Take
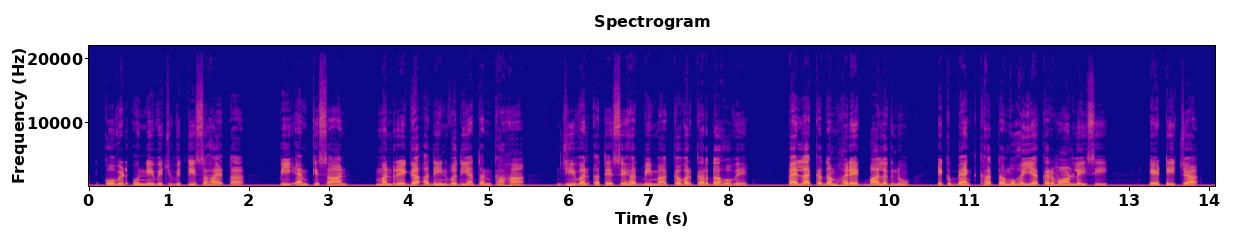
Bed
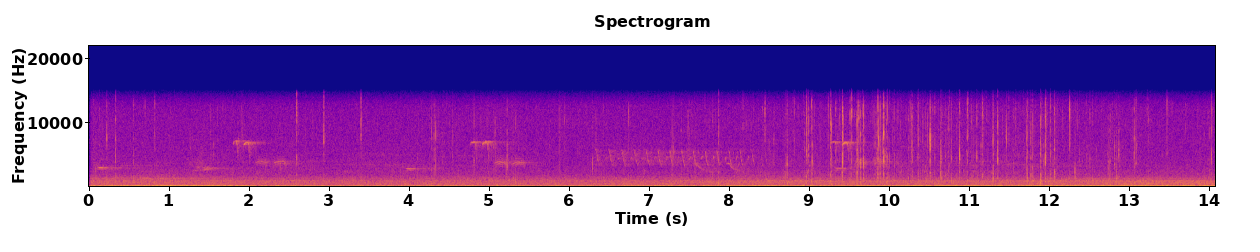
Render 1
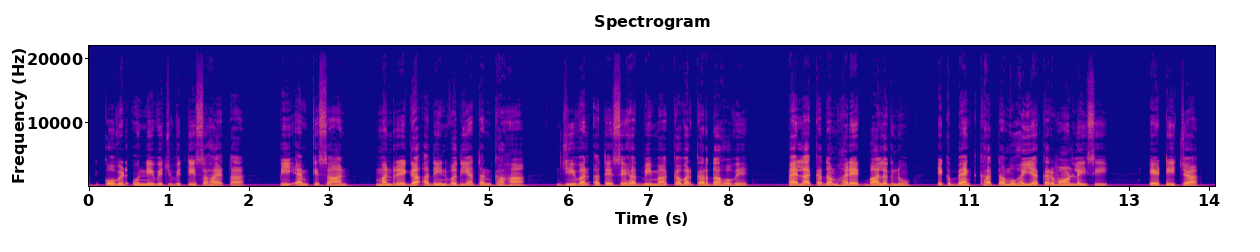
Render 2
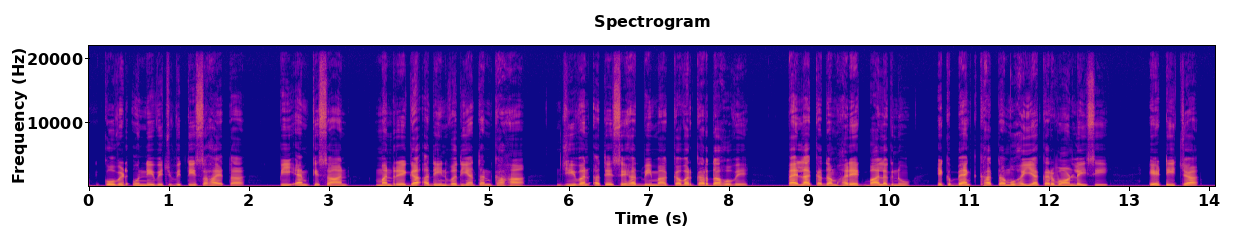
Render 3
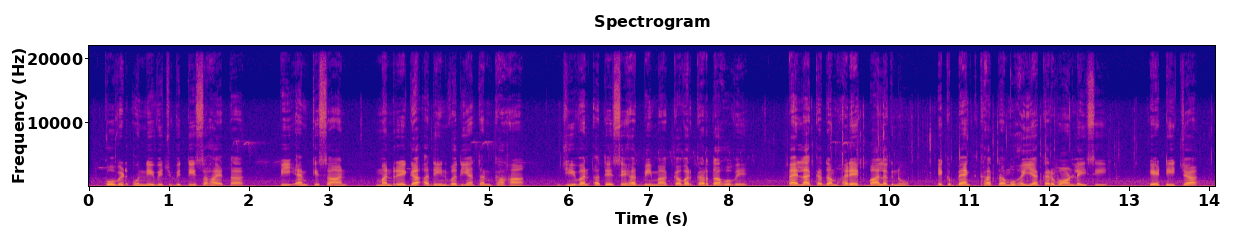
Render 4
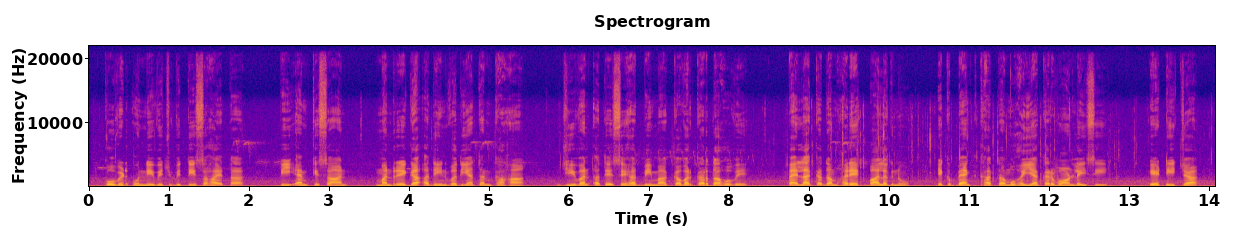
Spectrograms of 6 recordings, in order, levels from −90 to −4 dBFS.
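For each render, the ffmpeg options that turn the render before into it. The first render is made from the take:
-af "bandreject=f=50:t=h:w=4,bandreject=f=100:t=h:w=4,bandreject=f=150:t=h:w=4,bandreject=f=200:t=h:w=4"
-af "afreqshift=-110,aexciter=amount=5.1:drive=2.2:freq=11k"
-filter_complex "[1:a]volume=-18.5dB[a];[0:a][a]amix=inputs=2:normalize=0"
-af "volume=8.5dB,alimiter=limit=-3dB:level=0:latency=1"

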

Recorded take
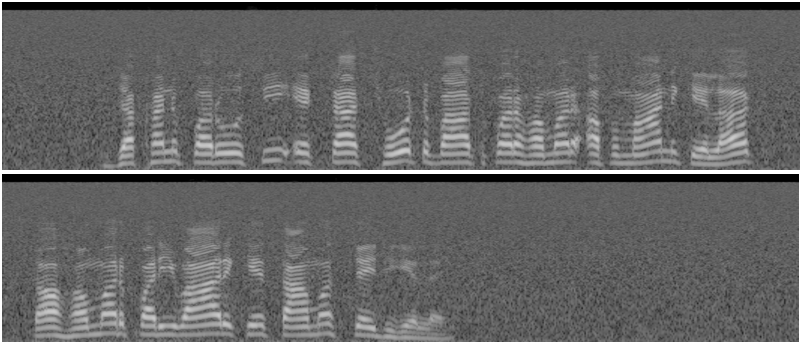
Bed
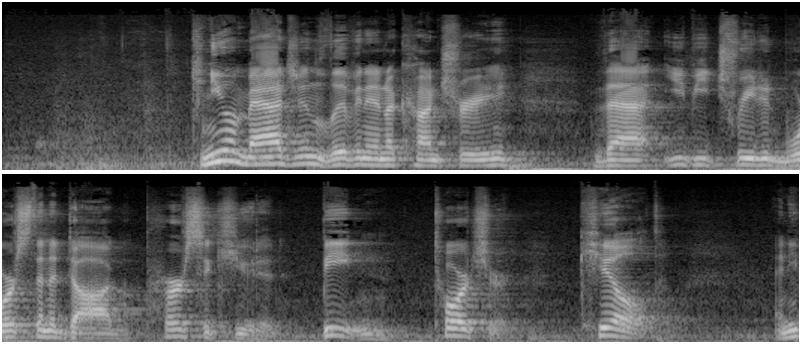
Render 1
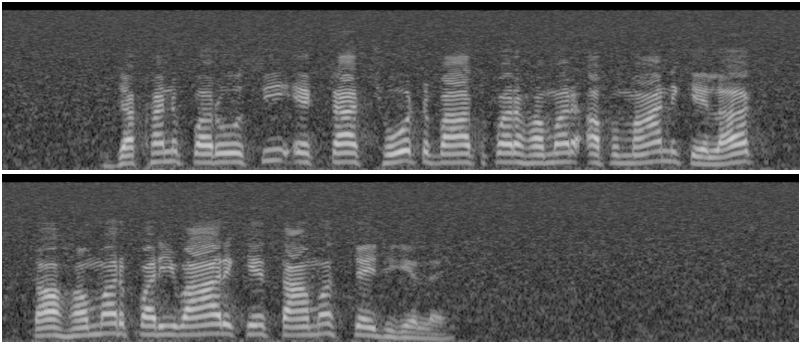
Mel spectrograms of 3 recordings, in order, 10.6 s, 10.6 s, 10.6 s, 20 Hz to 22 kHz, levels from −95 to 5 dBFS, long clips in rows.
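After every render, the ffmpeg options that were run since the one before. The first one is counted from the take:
-af "afftdn=nr=11:nf=-36"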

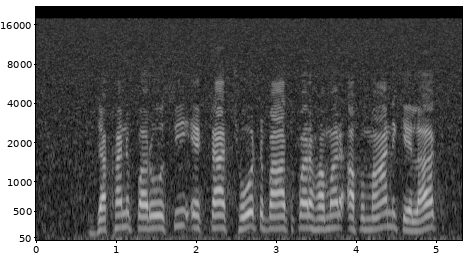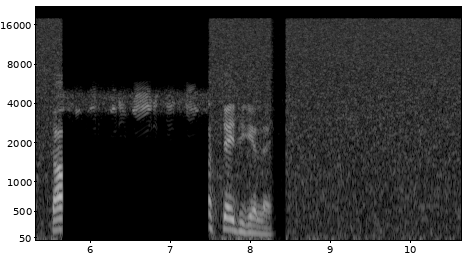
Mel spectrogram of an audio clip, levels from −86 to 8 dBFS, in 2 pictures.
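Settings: -filter_complex "[0:a]asplit=3[a][b][c];[a]afade=t=out:st=5.64:d=0.02[d];[b]asuperpass=centerf=4100:order=8:qfactor=3.5,afade=t=in:st=5.64:d=0.02,afade=t=out:st=7.48:d=0.02[e];[c]afade=t=in:st=7.48:d=0.02[f];[d][e][f]amix=inputs=3:normalize=0,asettb=1/sr,asplit=3[g][h][i];[g]atrim=end=8.024[j];[h]atrim=start=8.02:end=8.45,asetpts=PTS-STARTPTS,afade=t=in:d=0.004:c=qsin,afade=t=out:st=0.426:d=0.004:c=qsin,agate=range=-27dB:threshold=-38dB:ratio=16:release=100:detection=peak[k];[i]atrim=start=8.446[l];[j][k]acrossfade=d=0.004:c1=hsin:c2=qsin[m];[m][l]acrossfade=d=0.004:c1=qsin:c2=hsin"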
